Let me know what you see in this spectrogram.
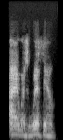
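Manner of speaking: confiding, secret-sharing tone. Retelling a veteran's reply to the narrator: retelling a hushed reply. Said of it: "replied in that same hushed tone".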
